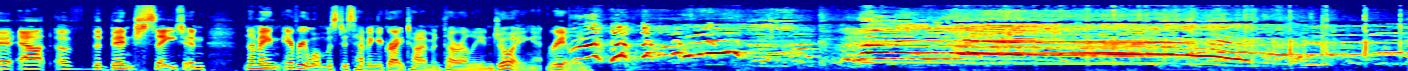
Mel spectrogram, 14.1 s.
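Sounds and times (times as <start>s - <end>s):
speech: 0.0s - 6.2s
people laughing: 5.7s - 8.7s
restaurant crowd cheering and whooping: 5.7s - 14.0s.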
